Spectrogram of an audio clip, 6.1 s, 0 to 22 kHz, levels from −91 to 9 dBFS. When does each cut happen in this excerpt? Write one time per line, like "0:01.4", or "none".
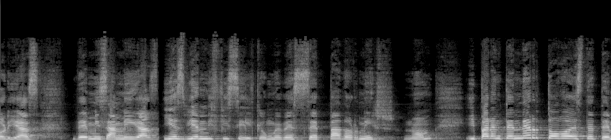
0:01.5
